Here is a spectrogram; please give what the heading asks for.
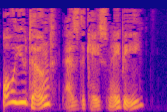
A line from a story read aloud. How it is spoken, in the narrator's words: Bob said brightly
